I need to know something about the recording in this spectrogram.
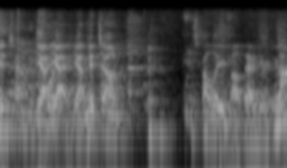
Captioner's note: laughter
